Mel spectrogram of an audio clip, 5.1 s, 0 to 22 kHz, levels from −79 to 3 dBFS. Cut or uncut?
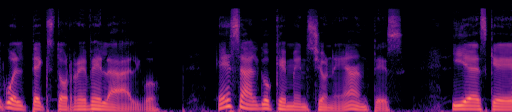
uncut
